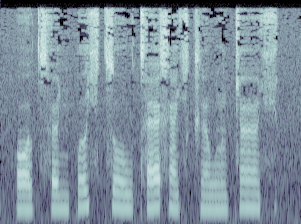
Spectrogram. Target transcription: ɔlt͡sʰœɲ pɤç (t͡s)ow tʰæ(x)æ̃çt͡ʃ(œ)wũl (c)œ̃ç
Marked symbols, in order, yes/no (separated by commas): yes, yes, no, yes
